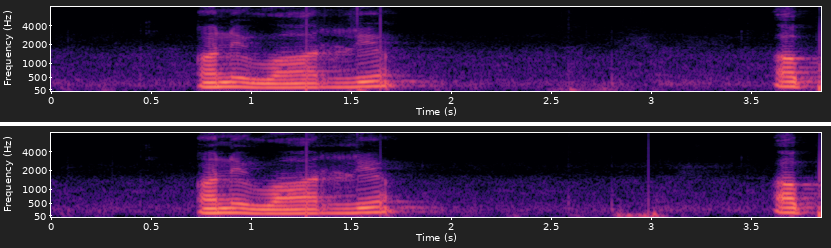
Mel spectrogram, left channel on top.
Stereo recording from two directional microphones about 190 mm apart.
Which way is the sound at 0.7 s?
10° right (ahead or behind).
